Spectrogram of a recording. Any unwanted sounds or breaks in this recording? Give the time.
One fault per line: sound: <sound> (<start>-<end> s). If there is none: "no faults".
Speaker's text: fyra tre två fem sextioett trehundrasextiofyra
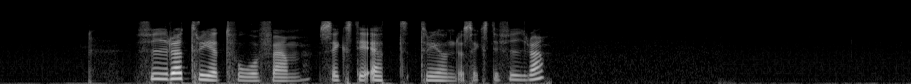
no faults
